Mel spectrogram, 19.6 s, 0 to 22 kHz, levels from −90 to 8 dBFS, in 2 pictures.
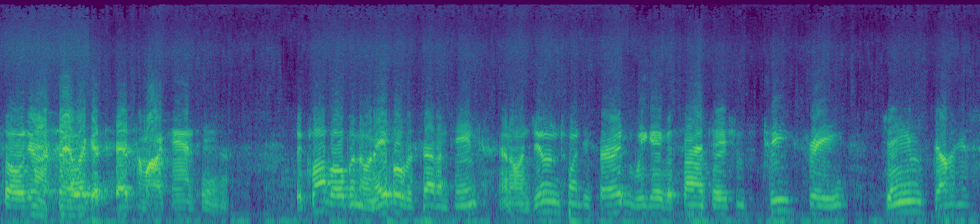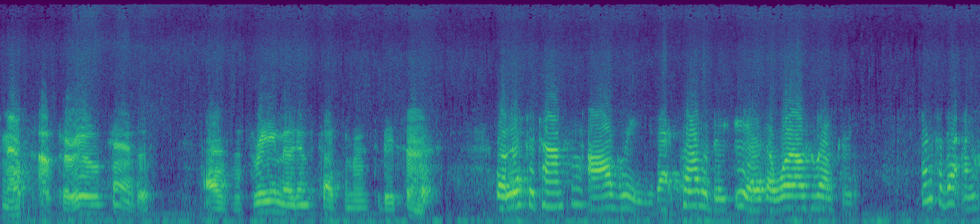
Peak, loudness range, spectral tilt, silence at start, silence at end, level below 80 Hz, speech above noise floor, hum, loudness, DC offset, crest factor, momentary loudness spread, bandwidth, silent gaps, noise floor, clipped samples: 0 dBFS; 4 LU; -4 dB/octave; 0 s; 0 s; -44 dBFS; 22 dB; none; -17 LUFS; under 0.1%; 18 dB; 12 LU; over 20 kHz; none; -40 dBFS; under 0.1%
